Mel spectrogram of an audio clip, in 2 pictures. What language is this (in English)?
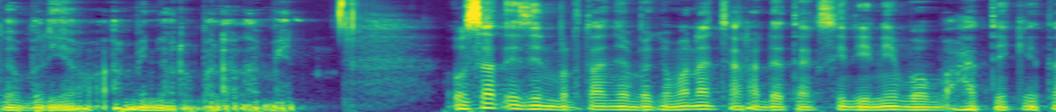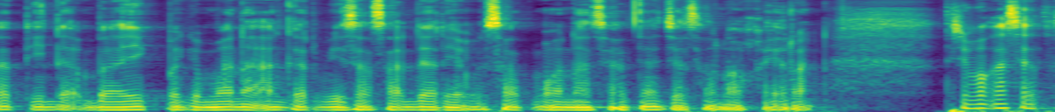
Indonesian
